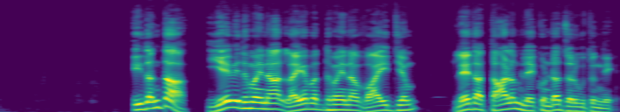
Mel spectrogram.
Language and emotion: Telugu, neutral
